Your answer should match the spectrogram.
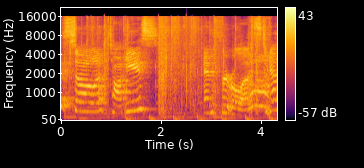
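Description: Women's excited wordless voices, drawn-out exclamations and laughs, over background music with a steady beat; a chip bag crinkles as it is lifted out of an insulated lunch bag, with a quieter spell in the middle.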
